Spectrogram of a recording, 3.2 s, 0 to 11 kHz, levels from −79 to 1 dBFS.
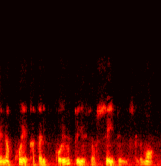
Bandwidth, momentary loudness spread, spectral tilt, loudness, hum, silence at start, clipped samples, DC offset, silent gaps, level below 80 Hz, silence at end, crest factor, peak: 7 kHz; 12 LU; -9 dB/octave; -24 LUFS; none; 0 s; under 0.1%; under 0.1%; none; -52 dBFS; 0.15 s; 16 dB; -8 dBFS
